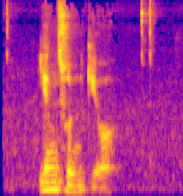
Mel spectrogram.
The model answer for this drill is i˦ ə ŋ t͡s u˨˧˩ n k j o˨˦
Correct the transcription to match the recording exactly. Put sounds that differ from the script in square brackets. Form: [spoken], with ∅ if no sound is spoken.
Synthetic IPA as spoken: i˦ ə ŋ [t͡sʰ] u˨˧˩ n k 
